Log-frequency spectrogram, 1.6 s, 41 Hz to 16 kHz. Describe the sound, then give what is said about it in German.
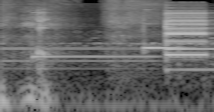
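An alarm clock goes off shortly before 5 in the morning with a short electronic chirp followed by a longer, bright, buzzy ring, fairly loud, with no voices. “Bis der Wecker rappelt.”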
